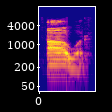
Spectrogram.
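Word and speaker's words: hour: अब देखिए इधर लिखा है आवर, ये जो यूर आप जानते हैं इसे आवर पढ़ते हैं, लेकिन शुरू हो रहा है एच से।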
